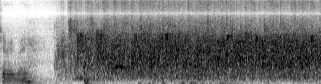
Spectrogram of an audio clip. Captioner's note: applause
